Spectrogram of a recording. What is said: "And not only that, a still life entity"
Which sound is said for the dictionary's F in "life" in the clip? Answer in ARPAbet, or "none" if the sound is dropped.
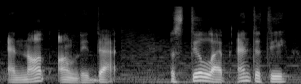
P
